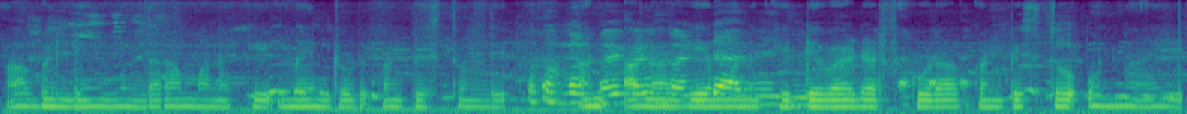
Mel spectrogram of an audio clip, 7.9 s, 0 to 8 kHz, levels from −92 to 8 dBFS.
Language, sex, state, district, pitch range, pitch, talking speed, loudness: Telugu, male, Andhra Pradesh, Sri Satya Sai, 135-140 Hz, 135 Hz, 100 wpm, -18 LUFS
